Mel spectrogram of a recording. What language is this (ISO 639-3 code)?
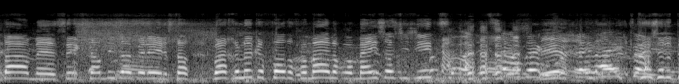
nld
